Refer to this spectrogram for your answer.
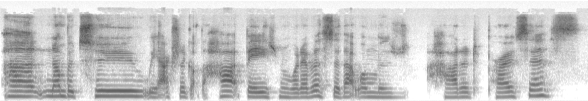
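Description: A woman's voice: on the low side, steady tone, normal speed. A woman in her forties speaking candidly as a podcast guest, telling a personal story openly with laughs and the odd swear word. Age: 40s. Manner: open and frank, with laughs and mild swearing.

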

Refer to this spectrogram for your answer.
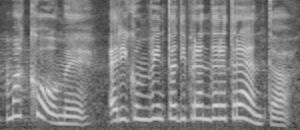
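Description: A woman's voice: high voice, sing-song, unhurried, a little mellow. A woman voicing a supportive young female friend in a scripted lesson dialogue. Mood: encouraging.

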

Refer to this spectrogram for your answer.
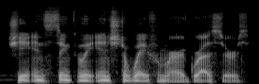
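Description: A man reading a dark story as narrator, in dramatic audiobook style. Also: big pitch swings, brisk. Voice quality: gravelly, very deep. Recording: narration over soft music.

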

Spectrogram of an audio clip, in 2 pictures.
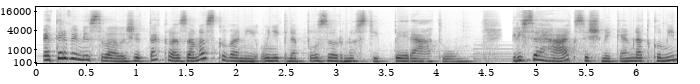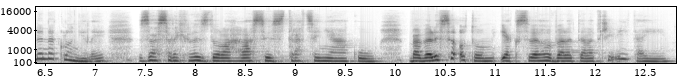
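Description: A woman narrating a children's story in a lively, expressive way. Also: medium pitch, soft background music. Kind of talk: storybook reading.

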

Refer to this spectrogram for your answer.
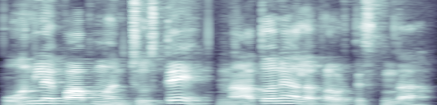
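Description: A man's voice: on the high side, lively intonation, fairly quick, natural voice. A man voicing a proud, scheming village woman. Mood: smug. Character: proud woman feigning a goddess possession.

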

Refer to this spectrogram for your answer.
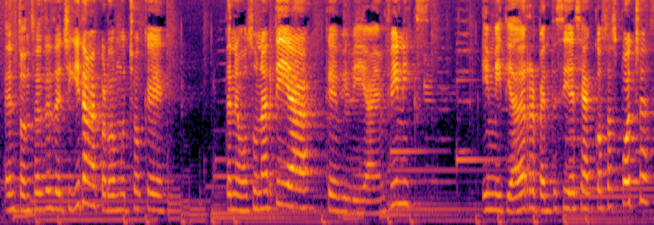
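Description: A woman's voice: mid-range voice, moderate pace. A young Mexican woman with a Mexican accent, telling stories in a casual podcast chat, full of filler words. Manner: chatty, storytelling with filler words. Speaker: podcast co-host. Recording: roomy echo with music behind.

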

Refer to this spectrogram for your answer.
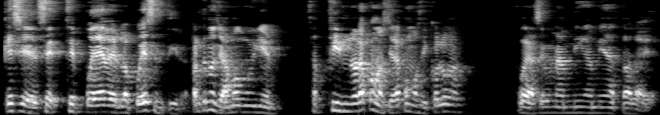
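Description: Young Mexican male co-host, quick slangy banter, slightly high voice, roomy sound. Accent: Mexican Spanish. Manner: slangy, swears freely, fast and animated. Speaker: podcast co-host. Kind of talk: casual chat.

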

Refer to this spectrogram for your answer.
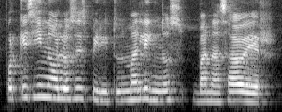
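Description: A woman's voice: medium pitch, moderate pace. A young woman in casual chat, animatedly retelling a plot and laughing often. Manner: animated storyteller, laughs often, filler 'ta, ta, ta'.

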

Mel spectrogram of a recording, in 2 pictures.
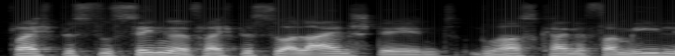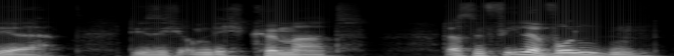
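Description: A man's voice: lowish voice, normal speed. A man preaching a devotional sermon, earnest and pastoral, speaking straight to his listeners. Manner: earnest and pastoral, grows quiet and intimate; addresses listeners directly.

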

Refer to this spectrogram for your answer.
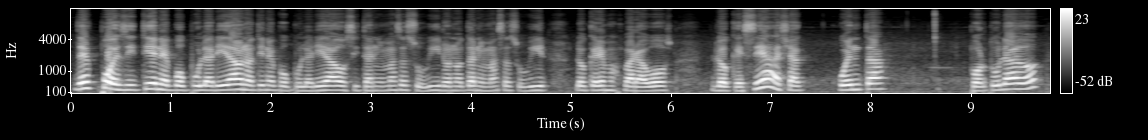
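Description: A young woman with an Argentine accent, chatting casually about fanfiction in a rambling, animated way. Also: medium pitch, moderate pace. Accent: Argentine Spanish. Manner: chatty, rambling, frequent restarts and fillers. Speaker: fanfiction vlogger. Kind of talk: casual chat.

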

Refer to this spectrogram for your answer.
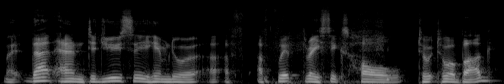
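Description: A man co-hosting a casual film podcast, talking in a halting way that trails off. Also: mid-range voice. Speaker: podcast co-host.

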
